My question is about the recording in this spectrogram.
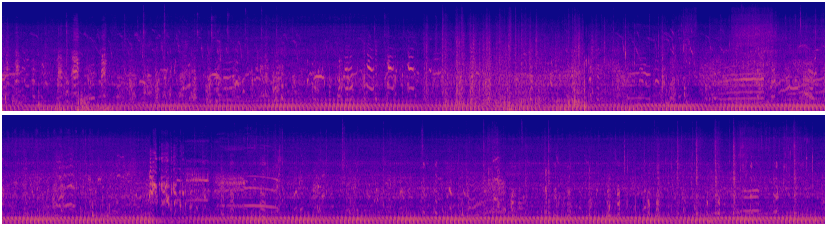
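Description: A flock of free-range chickens clucking and calling, with many short calls scattered through the whole stretch. Underneath runs a steady low mechanical hum.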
